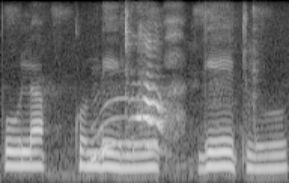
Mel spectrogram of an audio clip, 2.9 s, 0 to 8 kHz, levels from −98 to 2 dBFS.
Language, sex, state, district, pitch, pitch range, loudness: Telugu, female, Andhra Pradesh, Sri Satya Sai, 180 Hz, 170-190 Hz, -18 LUFS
